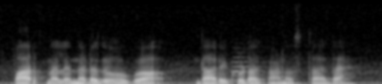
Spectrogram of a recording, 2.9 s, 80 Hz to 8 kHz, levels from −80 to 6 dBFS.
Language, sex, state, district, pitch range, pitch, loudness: Kannada, male, Karnataka, Bangalore, 105-120 Hz, 110 Hz, -18 LUFS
